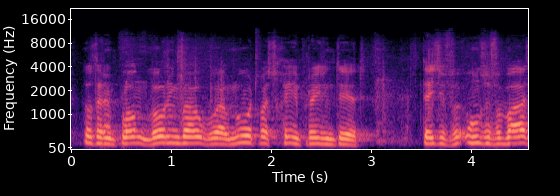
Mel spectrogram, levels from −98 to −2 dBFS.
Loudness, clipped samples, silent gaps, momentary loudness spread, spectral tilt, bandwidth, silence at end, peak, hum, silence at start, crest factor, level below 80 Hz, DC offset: -27 LUFS; under 0.1%; none; 5 LU; -7.5 dB/octave; 10 kHz; 0 s; -12 dBFS; none; 0.15 s; 14 dB; -74 dBFS; under 0.1%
